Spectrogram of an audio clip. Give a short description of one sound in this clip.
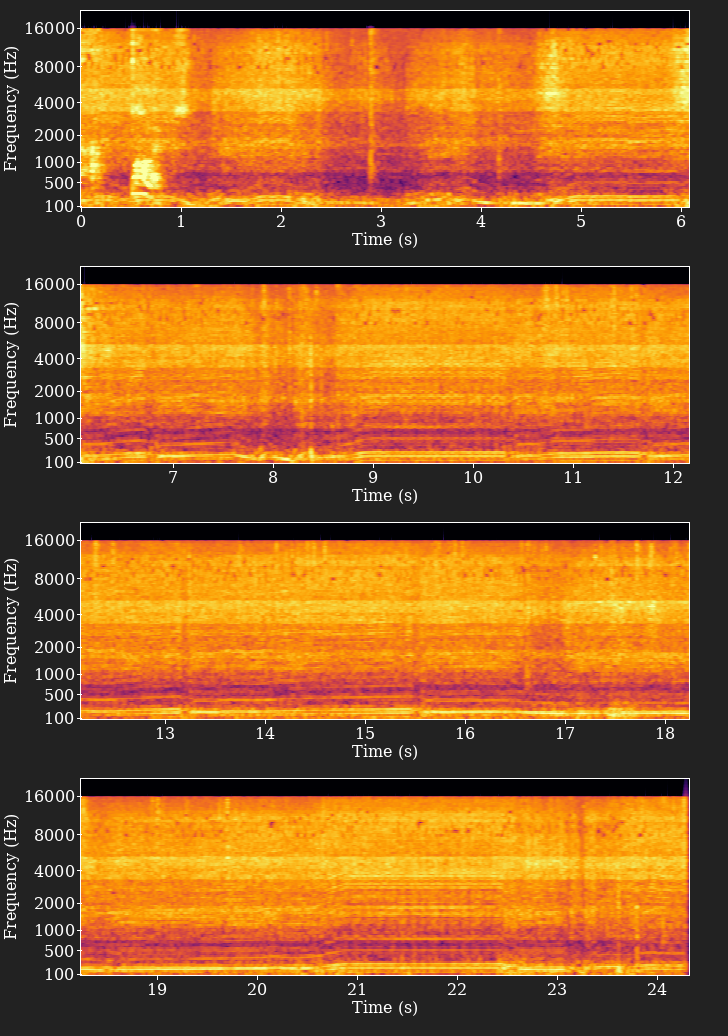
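Tyres skid and scrape on loose dirt.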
